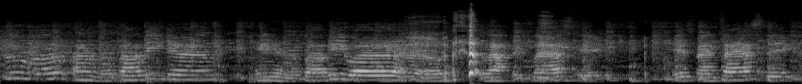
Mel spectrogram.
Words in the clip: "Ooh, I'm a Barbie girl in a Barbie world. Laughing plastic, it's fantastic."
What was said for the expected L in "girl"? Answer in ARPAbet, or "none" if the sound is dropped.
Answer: N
